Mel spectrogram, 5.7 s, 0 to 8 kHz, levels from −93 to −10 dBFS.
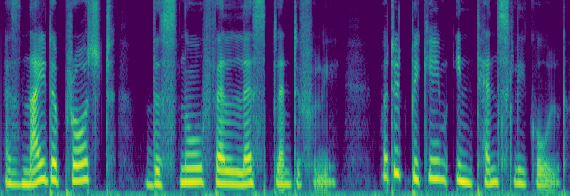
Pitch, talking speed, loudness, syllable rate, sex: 215 Hz, 135 wpm, -18 LUFS, 4.7 syllables/s, female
